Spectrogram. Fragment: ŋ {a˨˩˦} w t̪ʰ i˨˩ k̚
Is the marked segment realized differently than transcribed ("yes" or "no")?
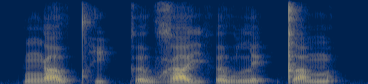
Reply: no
